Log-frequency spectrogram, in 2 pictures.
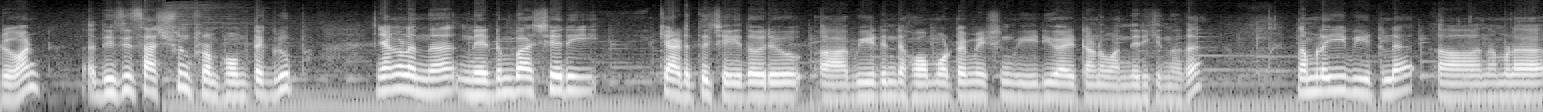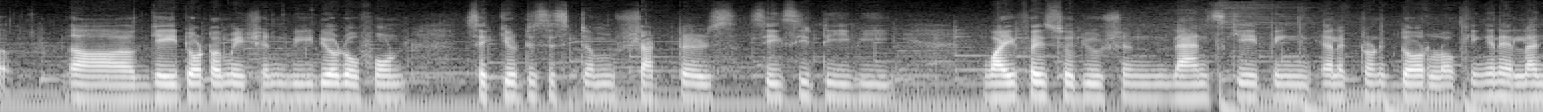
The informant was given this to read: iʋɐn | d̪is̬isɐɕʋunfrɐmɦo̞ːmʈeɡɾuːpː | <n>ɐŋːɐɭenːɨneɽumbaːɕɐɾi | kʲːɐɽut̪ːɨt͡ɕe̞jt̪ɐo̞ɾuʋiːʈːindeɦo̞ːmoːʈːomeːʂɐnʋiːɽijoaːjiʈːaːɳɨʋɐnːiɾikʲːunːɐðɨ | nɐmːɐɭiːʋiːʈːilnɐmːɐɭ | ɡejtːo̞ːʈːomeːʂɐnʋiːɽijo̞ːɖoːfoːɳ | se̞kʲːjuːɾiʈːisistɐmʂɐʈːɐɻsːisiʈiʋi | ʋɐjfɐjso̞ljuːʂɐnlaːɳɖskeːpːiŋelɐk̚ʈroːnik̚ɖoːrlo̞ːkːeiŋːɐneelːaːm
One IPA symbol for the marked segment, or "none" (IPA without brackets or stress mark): ɲ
